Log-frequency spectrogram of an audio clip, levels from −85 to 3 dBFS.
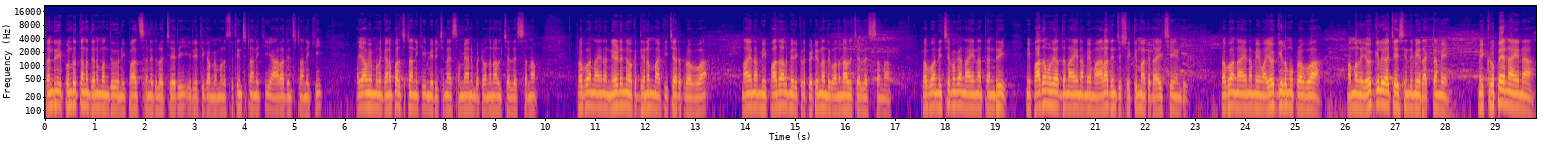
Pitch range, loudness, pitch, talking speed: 105-120 Hz, -21 LUFS, 115 Hz, 125 wpm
